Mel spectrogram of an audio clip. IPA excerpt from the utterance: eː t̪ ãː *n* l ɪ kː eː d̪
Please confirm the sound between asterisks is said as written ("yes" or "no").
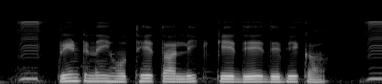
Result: no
